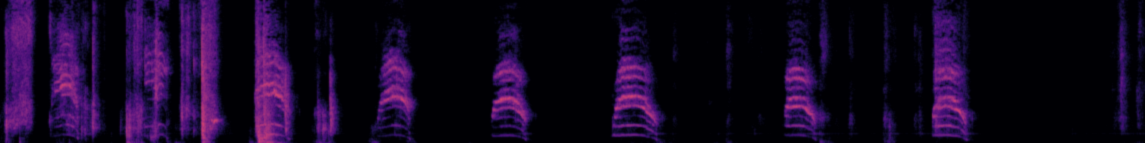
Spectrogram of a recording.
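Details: Rescued kitten Fumio asks for a second course after finishing milk fast; a burst of clattery noises and quick meows, then spaced arched meows roughly every one and a half seconds.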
